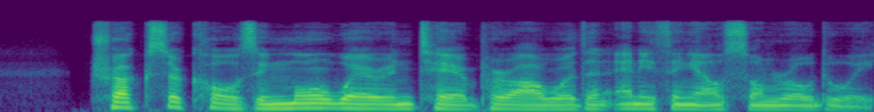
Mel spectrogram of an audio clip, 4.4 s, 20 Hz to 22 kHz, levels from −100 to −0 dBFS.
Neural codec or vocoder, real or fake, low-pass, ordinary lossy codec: codec, 16 kHz in and 24 kHz out, 0.4 kbps, LongCat-Audio-Codec, two codebook decoder; fake; 10.8 kHz; none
